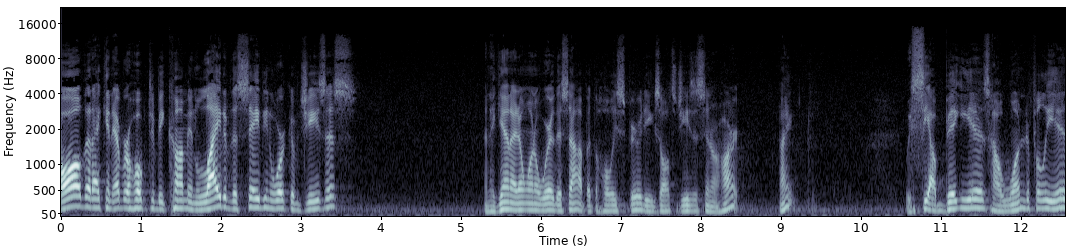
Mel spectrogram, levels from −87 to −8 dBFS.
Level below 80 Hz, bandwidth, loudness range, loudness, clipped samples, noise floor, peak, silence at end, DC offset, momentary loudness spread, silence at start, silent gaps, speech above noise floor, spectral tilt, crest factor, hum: -60 dBFS; 14 kHz; 8 LU; -27 LUFS; under 0.1%; -57 dBFS; -6 dBFS; 0 s; under 0.1%; 13 LU; 0 s; none; 30 dB; -6 dB/octave; 22 dB; none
